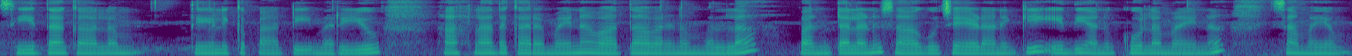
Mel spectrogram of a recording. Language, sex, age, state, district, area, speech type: Telugu, female, 18-30, Andhra Pradesh, East Godavari, rural, spontaneous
